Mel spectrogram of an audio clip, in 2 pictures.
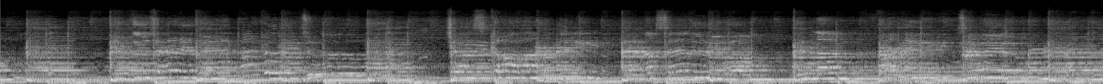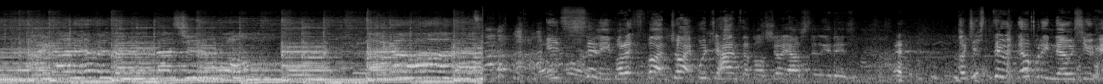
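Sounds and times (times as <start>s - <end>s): drums keeping the beat: 0.0s - 15.9s
electric guitars: 0.0s - 15.9s
person singing lead vocal: 0.0s - 15.9s
rock band playing: 0.0s - 15.9s.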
